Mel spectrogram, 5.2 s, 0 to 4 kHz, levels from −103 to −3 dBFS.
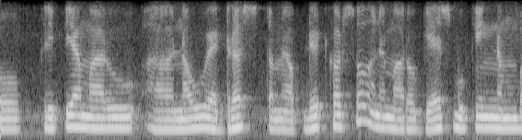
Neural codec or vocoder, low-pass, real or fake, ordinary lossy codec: none; 3.6 kHz; real; Opus, 16 kbps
